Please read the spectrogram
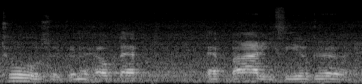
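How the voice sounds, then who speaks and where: The speech moves at a moderate pace. Audible room echo and noticeable background noise fill the recording. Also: man. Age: 60s. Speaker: strength coach. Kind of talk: tutorial. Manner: casual.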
